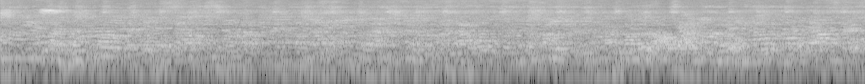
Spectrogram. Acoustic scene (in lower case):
crowded indoor space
